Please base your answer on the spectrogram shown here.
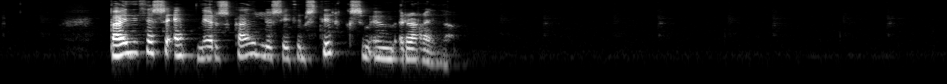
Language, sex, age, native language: Icelandic, female, 60-69, Icelandic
